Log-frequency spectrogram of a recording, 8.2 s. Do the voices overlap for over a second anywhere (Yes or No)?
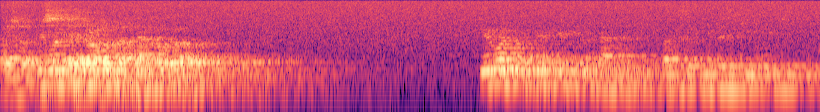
Yes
